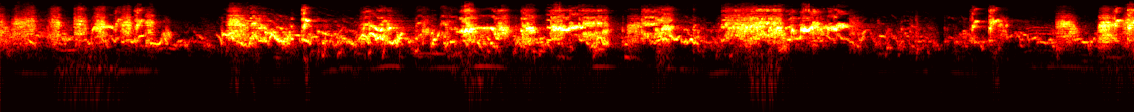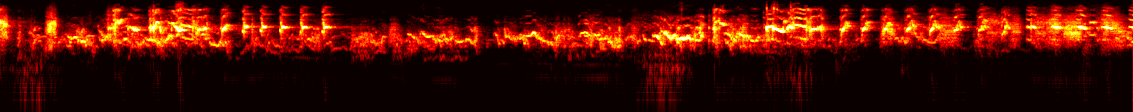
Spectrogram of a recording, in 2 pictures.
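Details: Pet Australian parrots in steady chorus: layered high chirps, warbles and chattering trills from many birds, sharp clicking notes every few seconds, the noise rising and dipping but never stopping.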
